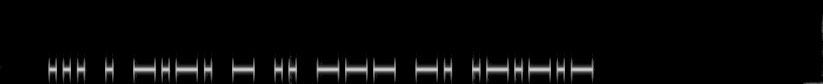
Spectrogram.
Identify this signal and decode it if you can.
Morse code, heard as a keyed tone, about 17 wpm, 700 Hz. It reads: SECTION.
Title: Sentences from Top 1000 Words - Review Part 5 - 17wpm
